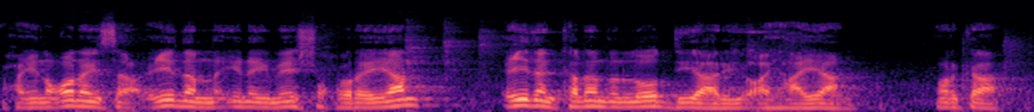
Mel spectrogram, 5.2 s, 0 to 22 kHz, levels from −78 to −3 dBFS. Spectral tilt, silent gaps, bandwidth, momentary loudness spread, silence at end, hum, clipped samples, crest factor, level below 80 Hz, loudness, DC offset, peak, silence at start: -6 dB/octave; none; 16 kHz; 7 LU; 0 s; none; under 0.1%; 18 dB; -58 dBFS; -26 LUFS; under 0.1%; -8 dBFS; 0 s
